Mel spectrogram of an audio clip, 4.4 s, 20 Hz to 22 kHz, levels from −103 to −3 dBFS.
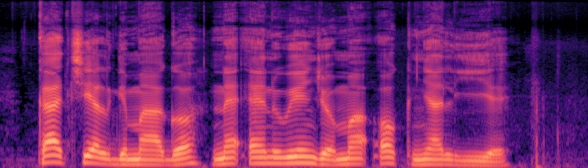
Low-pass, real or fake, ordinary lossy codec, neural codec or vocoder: none; real; none; none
